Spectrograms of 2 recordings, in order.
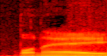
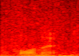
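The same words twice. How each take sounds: First: It is said with a French accent. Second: It is said with a plain English accent.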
